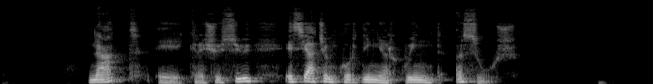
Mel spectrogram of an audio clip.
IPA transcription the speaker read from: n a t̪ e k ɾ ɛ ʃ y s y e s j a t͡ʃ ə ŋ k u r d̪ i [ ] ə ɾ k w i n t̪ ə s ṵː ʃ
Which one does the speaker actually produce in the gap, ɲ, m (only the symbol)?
ɲ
